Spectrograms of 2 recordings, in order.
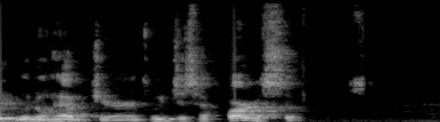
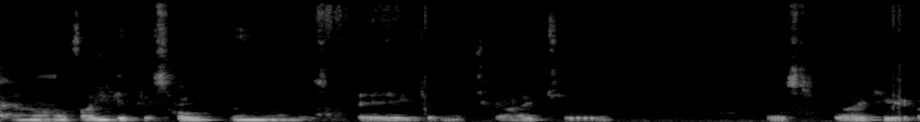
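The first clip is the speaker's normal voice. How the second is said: talking to oneself; 2 semitones lower, 10 dB quieter, faster than usual. Real, not acted. Teacher trying to fit the page, murmuring to self. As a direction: murmur it while busy with the page.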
